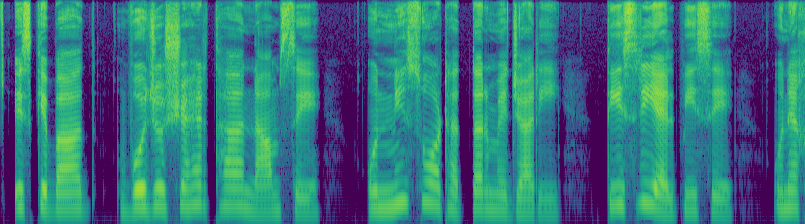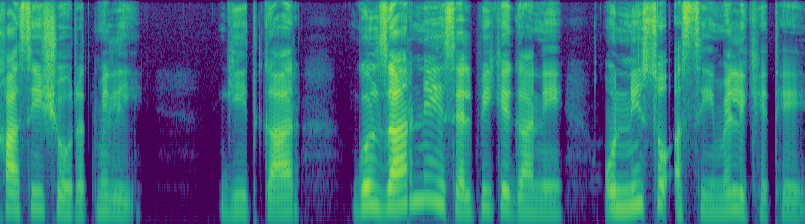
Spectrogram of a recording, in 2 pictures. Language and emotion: Urdu, neutral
